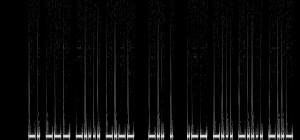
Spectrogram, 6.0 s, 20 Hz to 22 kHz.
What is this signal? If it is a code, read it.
Morse code, heard as a keyed tone, about 28 wpm, 700 Hz. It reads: NO6Y DE WB6X
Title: USA Callsign DE Callsign - 4 Characters - 28wpm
